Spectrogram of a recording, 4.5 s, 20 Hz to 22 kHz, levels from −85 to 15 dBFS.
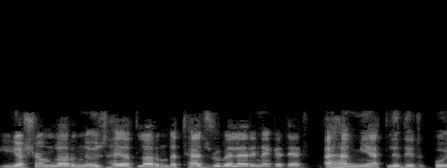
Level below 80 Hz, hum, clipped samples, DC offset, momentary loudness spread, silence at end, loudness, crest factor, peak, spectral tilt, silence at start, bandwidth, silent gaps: -76 dBFS; none; under 0.1%; under 0.1%; 6 LU; 0 s; -25 LUFS; 18 dB; -6 dBFS; -3.5 dB/octave; 0 s; 7.8 kHz; none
